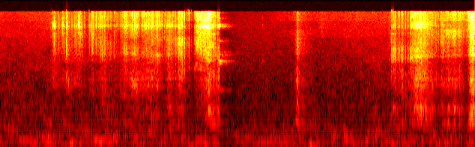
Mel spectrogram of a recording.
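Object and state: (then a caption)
Red apple being carved. A carving knife scrapes the skin of a solid red apple between carved heart shapes, giving bright, crisp scraping and tearing sounds. Two dense bursts of scraping, the first swelling to a sharp peak, are split by a quiet pause with a single brief tick, and a final sharp scrape ends the clip.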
